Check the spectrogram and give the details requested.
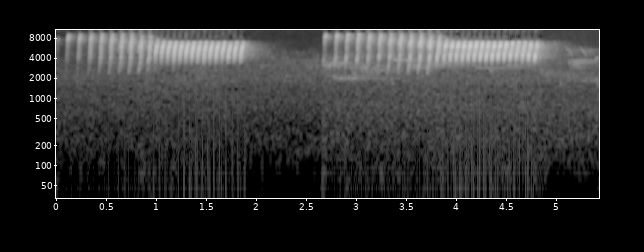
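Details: A warbler gives a mating song of two high, fast trills about two seconds long, separated by a short pause. Each starts with spaced ticking notes that swell and run into a dry, buzzy rattle.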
